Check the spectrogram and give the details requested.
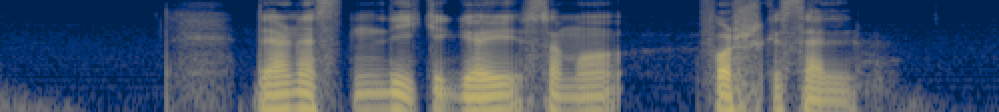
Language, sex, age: Norwegian, male, 38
